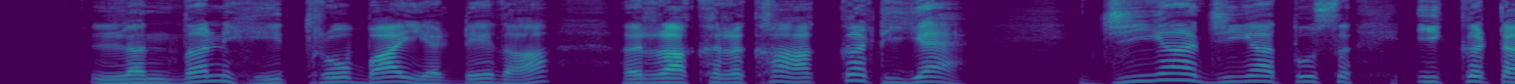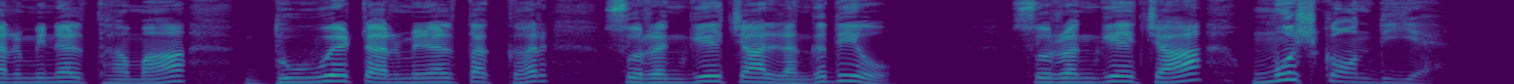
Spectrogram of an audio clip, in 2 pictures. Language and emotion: Dogri, disgusted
